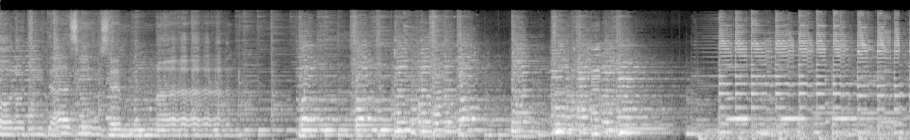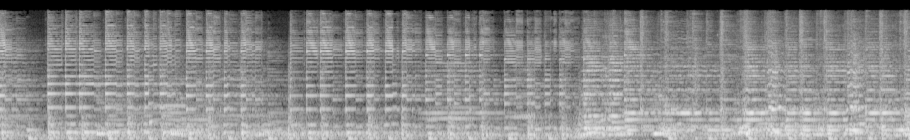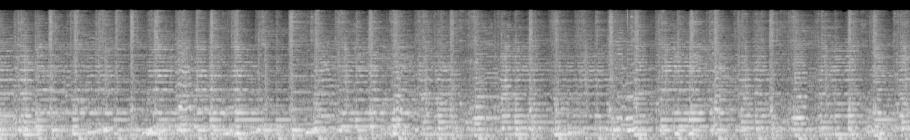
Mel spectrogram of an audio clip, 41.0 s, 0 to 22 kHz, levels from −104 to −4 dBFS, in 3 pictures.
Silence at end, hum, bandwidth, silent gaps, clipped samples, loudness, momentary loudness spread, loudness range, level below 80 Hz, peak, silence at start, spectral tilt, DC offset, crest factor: 0 s; none; 16.5 kHz; none; under 0.1%; -16 LUFS; 8 LU; 4 LU; -32 dBFS; 0 dBFS; 0 s; -4 dB/octave; under 0.1%; 16 dB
